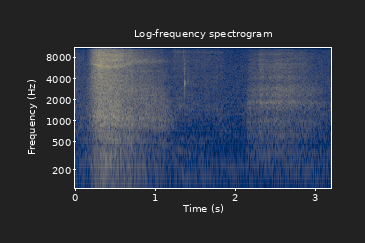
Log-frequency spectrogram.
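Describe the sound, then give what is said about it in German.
During a guided breathing exercise, a deep, audible breath is drawn in sharply, followed after a short pause by a softer, slower exhale, clear with no talking. “Nun öffnen wir wieder beim Einatmen einen weiteren Port und atmen aus.”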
